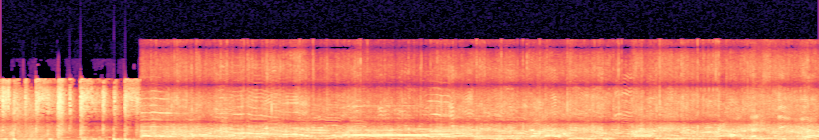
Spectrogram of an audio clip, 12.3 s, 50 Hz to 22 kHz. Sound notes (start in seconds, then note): 2.3 all cheering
